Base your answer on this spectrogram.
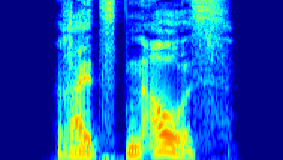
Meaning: inflection of ausreizen: 1. first/third-person plural preterite 2. first/third-person plural subjunctive II
- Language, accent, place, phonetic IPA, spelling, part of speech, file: German, Germany, Berlin, [ˌʁaɪ̯t͡stn̩ ˈaʊ̯s], reizten aus, verb, De-reizten aus.ogg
